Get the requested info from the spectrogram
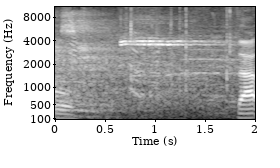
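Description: A referee's whistle blown once, a single steady high tone lasting about a second, over faint arena background noise.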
